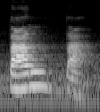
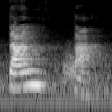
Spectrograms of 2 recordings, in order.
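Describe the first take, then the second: The two takes are said the same way.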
